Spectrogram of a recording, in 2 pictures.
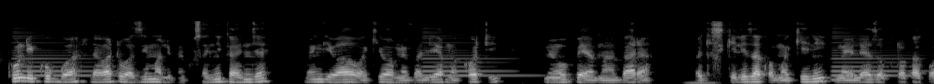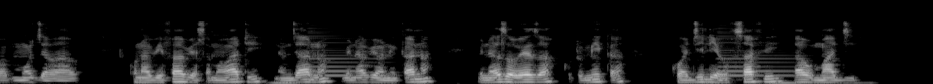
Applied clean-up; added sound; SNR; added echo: classical method Wiener filter.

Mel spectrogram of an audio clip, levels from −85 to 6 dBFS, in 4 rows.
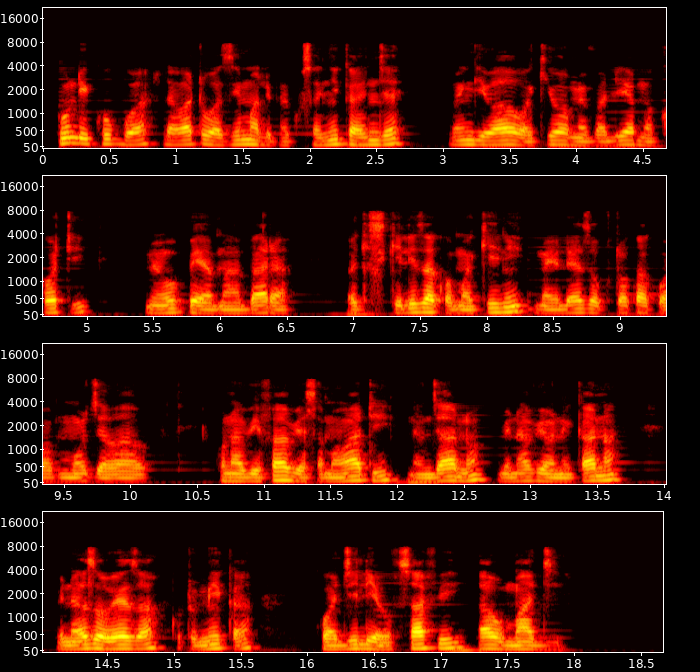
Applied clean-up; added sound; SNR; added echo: neural mask model DeepFilterNet 3.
